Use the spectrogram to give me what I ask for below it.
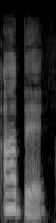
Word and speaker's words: Abe: House my name is Abbot but in the United States some people mistakenly pronounce my name is ape but that is not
